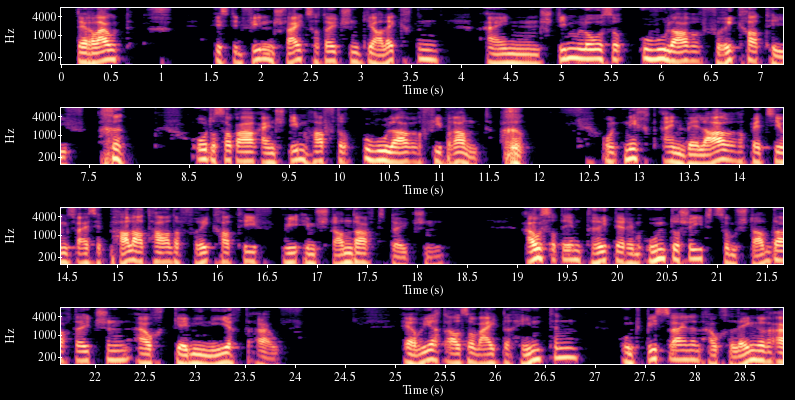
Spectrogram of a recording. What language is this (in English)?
German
